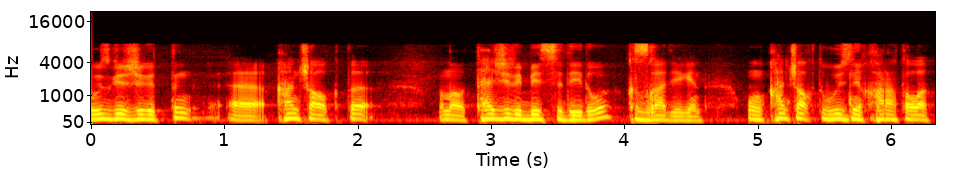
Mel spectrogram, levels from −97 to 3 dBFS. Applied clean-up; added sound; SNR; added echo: none; none; none; none.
